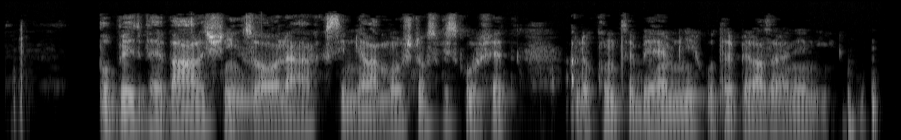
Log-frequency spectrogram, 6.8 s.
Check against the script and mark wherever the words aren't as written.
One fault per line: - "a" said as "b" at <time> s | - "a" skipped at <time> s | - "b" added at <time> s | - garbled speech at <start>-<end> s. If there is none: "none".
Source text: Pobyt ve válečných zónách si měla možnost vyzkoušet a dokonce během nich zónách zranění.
- "zónách" said as "utrpěla" at 5.3 s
